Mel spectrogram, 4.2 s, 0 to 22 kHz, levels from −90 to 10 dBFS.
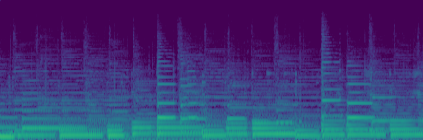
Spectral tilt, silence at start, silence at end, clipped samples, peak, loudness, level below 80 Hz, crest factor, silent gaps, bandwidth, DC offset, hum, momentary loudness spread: -8.5 dB/octave; 0 s; 0 s; under 0.1%; -18 dBFS; -33 LUFS; -44 dBFS; 14 dB; none; 9.6 kHz; under 0.1%; none; 3 LU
